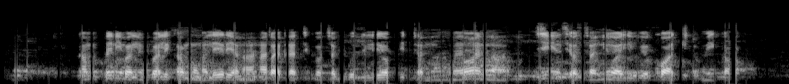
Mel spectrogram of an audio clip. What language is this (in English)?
Swahili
